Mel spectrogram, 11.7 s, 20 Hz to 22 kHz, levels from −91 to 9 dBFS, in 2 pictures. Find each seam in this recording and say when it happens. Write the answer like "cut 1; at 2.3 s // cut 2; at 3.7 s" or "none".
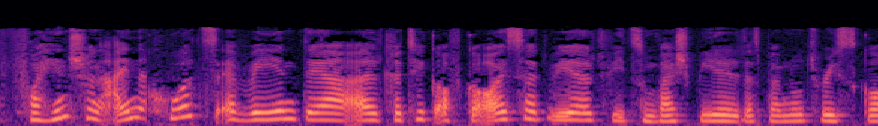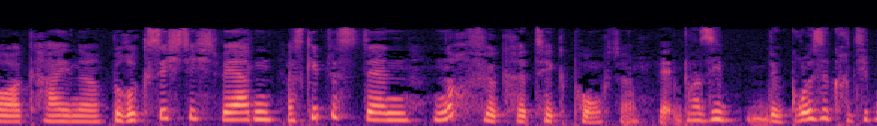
cut 1; at 1.0 s // cut 2; at 6.5 s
